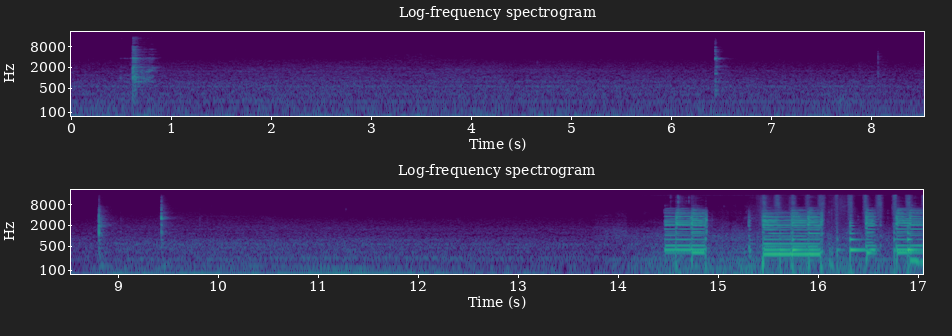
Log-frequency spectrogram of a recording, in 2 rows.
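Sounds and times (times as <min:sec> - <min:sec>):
tableware clicking: 0:00.5 - 0:00.9.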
